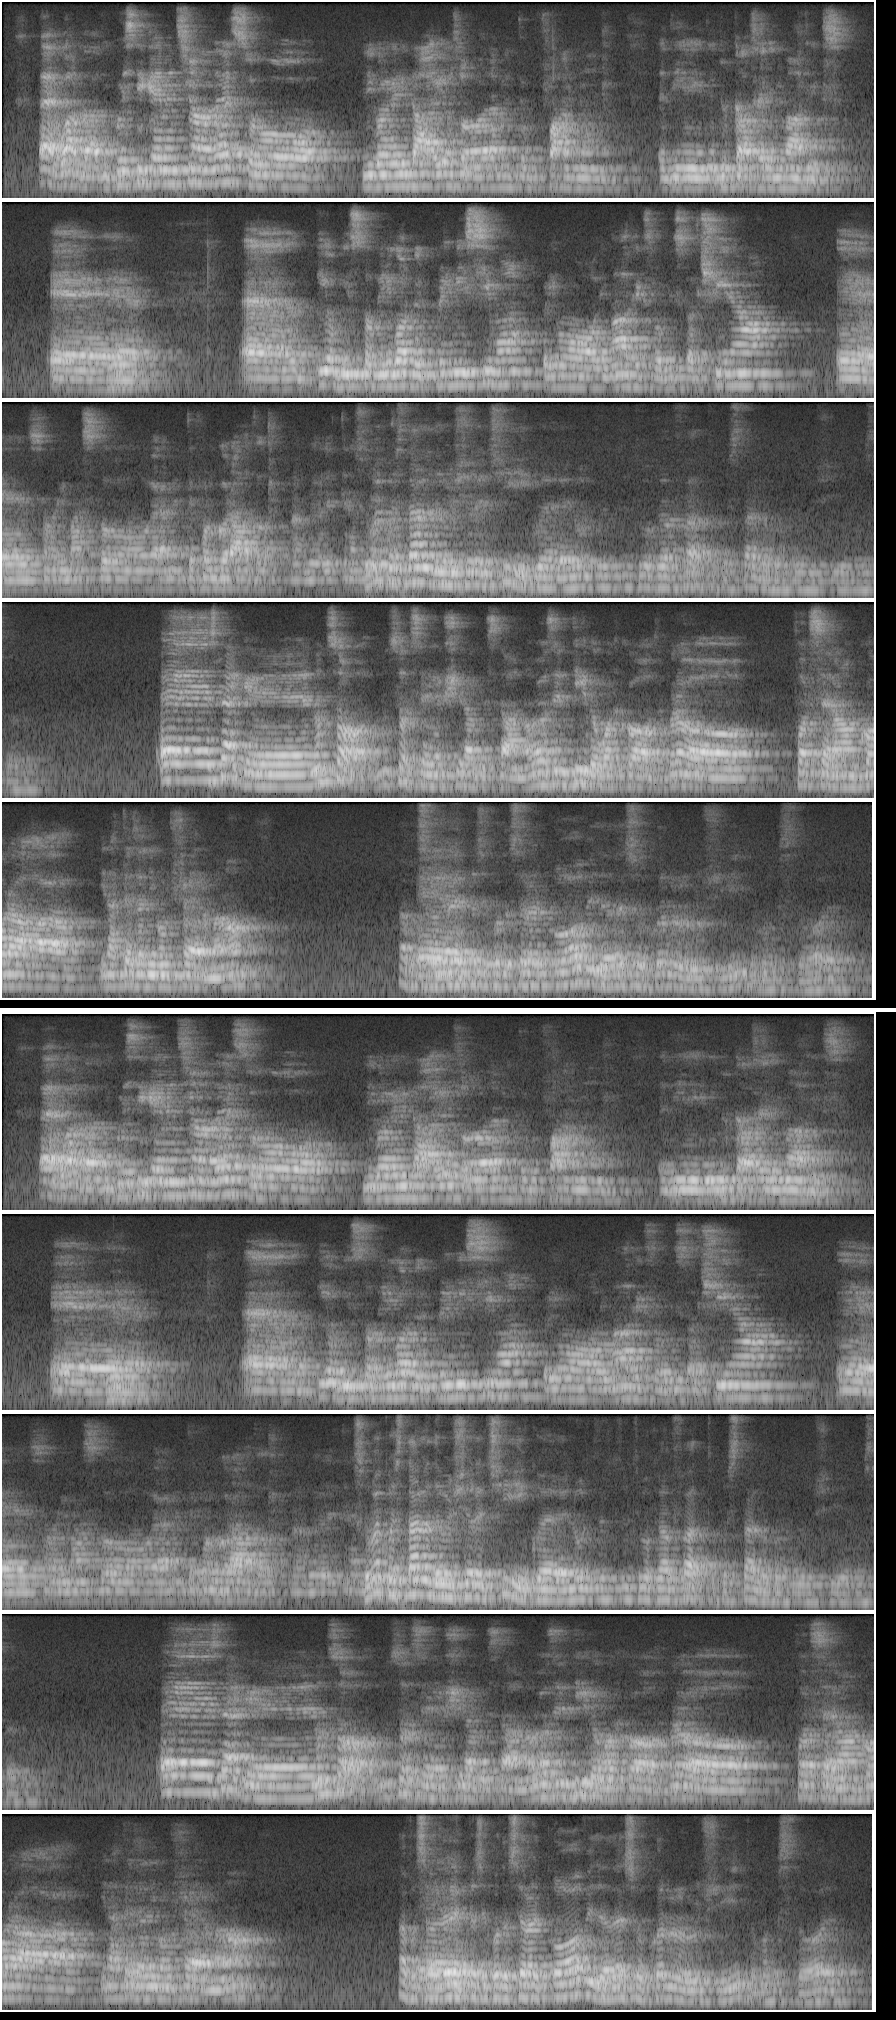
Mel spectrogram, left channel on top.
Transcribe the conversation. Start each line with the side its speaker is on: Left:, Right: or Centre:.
Left: Eh, guarda, di questi che hai menzionato adesso, ti dico la verità, io sono veramente un fan eh, di, di tutta la serie di Matrix. E,
Right: sì,
Left: eh, io ho visto, mi ricordo il primissimo, il primo di Matrix, l'ho visto al cinema e sono rimasto veramente folgorato, proprio letteralmente.
Right: Secondo me quest'anno deve uscire il 5, è l'ult- l'ultimo che hanno fatto, quest'anno proprio deve uscire, mi sembra.
Left: Eh, sai che non so, non so se uscirà quest'anno, avevo sentito qualcosa, però forse erano ancora in attesa di conferma, no?
Right: Ah, facevano
Left: Eh,
Right: le riprese quando c'era il Covid e adesso ancora non è uscito, ma che storia.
